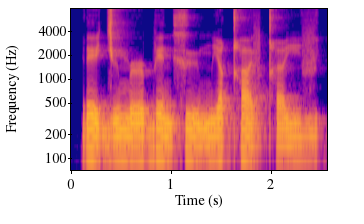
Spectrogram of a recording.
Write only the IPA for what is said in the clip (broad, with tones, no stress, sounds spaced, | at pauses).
ɾ e˥˩ ɟ ɨ˨˦ m ə˞˨˦ b e˥˩ n x ɨ˥˩ m i˦˥ qʰ ɛ˥˩ v qʰ i˨˦ v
